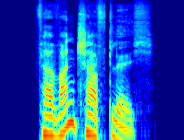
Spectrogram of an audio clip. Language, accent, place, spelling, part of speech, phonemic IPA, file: German, Germany, Berlin, verwandtschaftlich, adjective, /fɛɐ̯ˈvantʃaftlɪç/, De-verwandtschaftlich.ogg
- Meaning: kinship or family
